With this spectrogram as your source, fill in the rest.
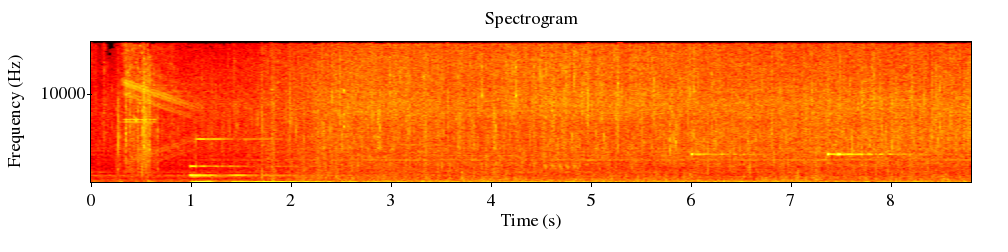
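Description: Short electronic chimes sound a few times.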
